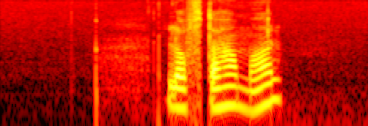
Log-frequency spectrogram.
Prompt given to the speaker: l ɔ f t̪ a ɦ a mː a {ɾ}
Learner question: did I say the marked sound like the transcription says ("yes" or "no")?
yes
